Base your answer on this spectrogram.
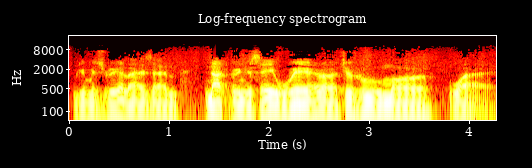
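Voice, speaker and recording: An actor playing a smooth-mannered, menacing henchman who speaks formally and deliberately, in old radio drama style on a dull vintage recording. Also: low voice, steady tone, darkish tone. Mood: coolly threatening. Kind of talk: 1940s-50s American radio drama acting.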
